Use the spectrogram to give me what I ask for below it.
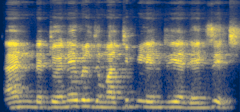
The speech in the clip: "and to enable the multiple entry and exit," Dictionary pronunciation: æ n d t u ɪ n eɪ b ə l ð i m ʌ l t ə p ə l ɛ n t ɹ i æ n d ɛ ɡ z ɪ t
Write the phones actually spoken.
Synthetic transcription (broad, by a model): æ n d t u ɪ n eɪ b ə l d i m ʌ l t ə p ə l ɛ n t ɹ i æ n d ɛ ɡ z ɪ t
